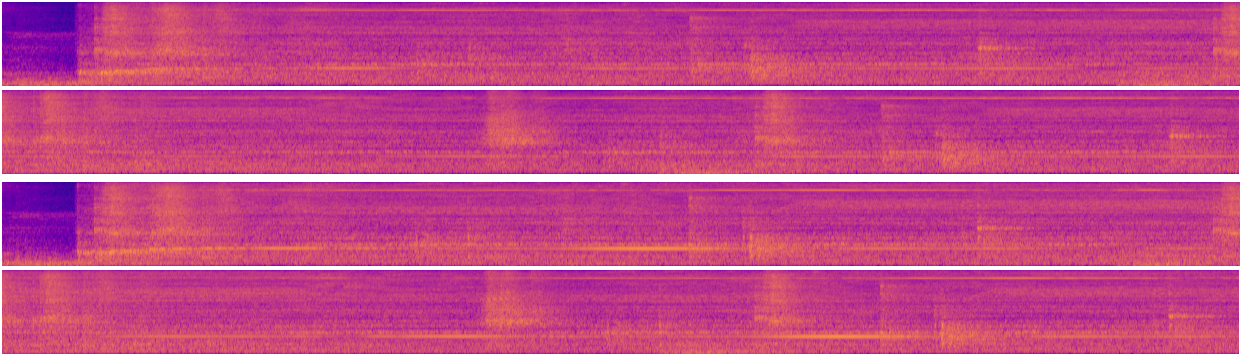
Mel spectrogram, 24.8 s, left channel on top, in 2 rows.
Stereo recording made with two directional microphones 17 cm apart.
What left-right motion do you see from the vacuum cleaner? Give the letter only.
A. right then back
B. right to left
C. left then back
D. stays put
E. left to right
D.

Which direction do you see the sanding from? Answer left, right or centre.
centre.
